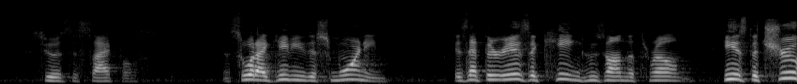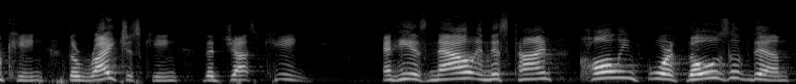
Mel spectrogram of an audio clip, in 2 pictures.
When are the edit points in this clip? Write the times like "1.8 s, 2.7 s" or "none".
none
